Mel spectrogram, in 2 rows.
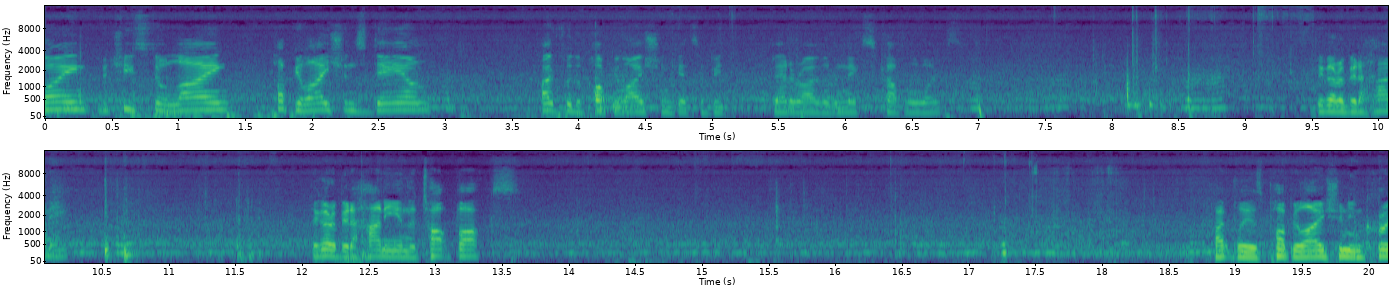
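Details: Cross honey bees swirling around two hives being inspected in March 2022: repeated loud, pitch-bending buzzes of bees zooming close by, in clusters every few seconds over a continuous low hive drone.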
